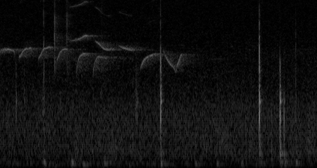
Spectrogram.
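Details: Wild male Blue-and-white flycatcher in Kita-Harima, Hyogo, Japan, reacting to a nearby female's call: a run of sweet whistled notes that glide up and down, followed by sharp clicks and knocks in a quiet countryside setting.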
